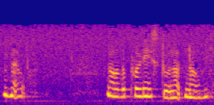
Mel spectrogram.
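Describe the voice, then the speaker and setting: A woman's voice: a little high, steady tone, normal speed, husky. A woman playing a frightened, devoted young immigrant in a 1940s radio drama, speaking earnestly and carefully, with a pleading manner. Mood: anxious, subdued. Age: 20s. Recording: tinny, phone-like vintage radio recording.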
